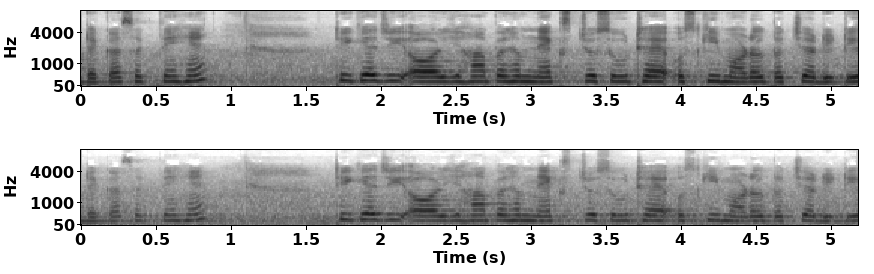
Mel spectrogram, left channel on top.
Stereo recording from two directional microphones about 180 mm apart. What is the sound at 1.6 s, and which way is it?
A woman's voice, 20° left (ahead or behind).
